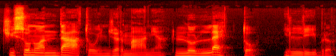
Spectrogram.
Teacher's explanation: un elemento che è lasciato alla fine della frase quasi isolato anche nell'intonazione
